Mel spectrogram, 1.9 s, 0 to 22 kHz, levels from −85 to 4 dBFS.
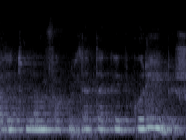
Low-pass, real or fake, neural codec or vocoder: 19.8 kHz; real; none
